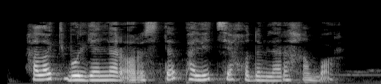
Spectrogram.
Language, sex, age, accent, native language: Uzbek, female, 18-24, Toshkent shahri, Uzbek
